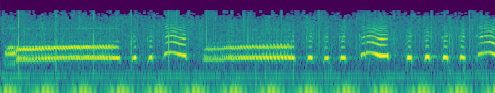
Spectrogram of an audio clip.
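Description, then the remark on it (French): A voice imitates a hen, with two drawn-out cackling calls, each followed by a quick series of short, rhythmic clucks, fairly loud against a faint steady hum. “Là, une poule qui prend des œufs pour faire des omelettes au lard.”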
